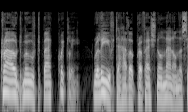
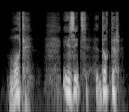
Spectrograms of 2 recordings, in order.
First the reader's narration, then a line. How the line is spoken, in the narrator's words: gasped Harvey, who felt the end of the world was about to come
